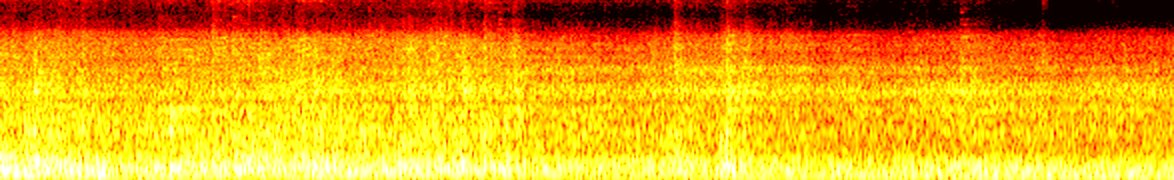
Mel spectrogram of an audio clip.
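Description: Passenger train coaches rolling past, their wheels clattering over the rail joints with scattered sharp clicks. The sound eases off slightly in the second half as the last coach passes and moves away.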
